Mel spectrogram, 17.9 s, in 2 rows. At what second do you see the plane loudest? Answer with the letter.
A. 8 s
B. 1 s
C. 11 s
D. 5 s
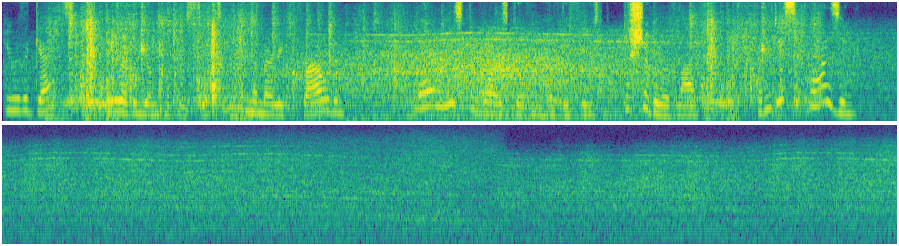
D.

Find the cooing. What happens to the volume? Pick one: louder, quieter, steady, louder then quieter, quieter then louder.
quieter then louder.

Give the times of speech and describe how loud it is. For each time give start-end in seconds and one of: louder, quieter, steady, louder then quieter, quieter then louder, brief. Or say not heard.
0.0-8.6 steady.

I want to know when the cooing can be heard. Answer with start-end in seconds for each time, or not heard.
0.3-8.2.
